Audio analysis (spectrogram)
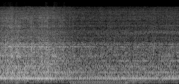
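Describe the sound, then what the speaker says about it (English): A blender runs steadily, blending a cheese sauce, with a continuous loud whirring motor hum and shifting low-end churn as the contents move, no voices over it. "It's time to blend."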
